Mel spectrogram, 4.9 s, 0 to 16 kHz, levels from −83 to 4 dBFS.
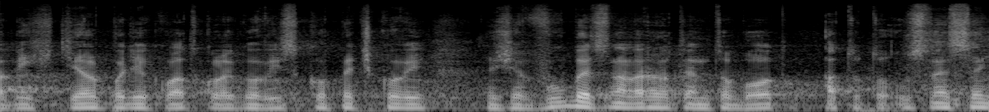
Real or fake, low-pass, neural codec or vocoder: fake; 14.4 kHz; vocoder, 44.1 kHz, 128 mel bands, Pupu-Vocoder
